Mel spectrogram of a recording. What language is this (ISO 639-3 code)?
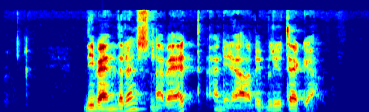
cat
